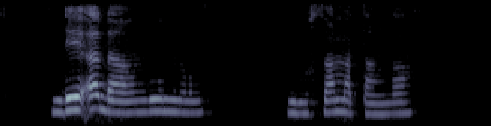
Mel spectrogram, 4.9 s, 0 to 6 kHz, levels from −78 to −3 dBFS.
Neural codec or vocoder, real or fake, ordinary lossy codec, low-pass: none; real; AAC, 48 kbps; 5.4 kHz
